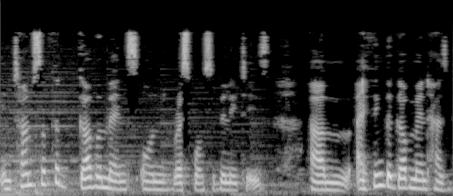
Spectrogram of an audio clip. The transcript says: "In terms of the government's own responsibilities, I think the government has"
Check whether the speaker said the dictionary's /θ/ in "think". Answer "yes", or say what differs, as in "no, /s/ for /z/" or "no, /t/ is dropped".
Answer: yes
